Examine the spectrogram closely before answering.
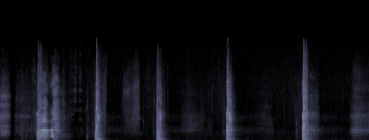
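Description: Fist blows land on a person with heavy thuds.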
